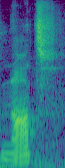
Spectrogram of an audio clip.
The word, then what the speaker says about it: Nantes: That's how it's pronounced. Nantes Esport, or Nantes Esport.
